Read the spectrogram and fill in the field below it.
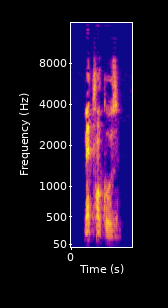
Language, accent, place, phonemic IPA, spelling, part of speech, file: French, France, Lyon, /mɛ.tʁ‿ɑ̃ koz/, mettre en cause, verb, LL-Q150 (fra)-mettre en cause.wav
- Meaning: 1. to suspect; to accuse, blame 2. synonym of remettre en cause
